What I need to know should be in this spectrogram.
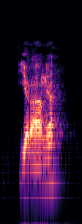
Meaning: Iranian (person from Iran or of Iranian descent)
- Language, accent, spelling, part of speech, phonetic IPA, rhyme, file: German, Austria, Iraner, noun, [iˈʁaːnɐ], -aːnɐ, De-at-Iraner.ogg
